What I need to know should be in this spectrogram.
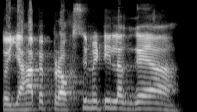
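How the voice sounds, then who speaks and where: A man's voice: high voice, fairly even intonation, normal speed, sharp tone. A man teaching an English grammar lesson to a class, explaining step by step and quizzing his students.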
